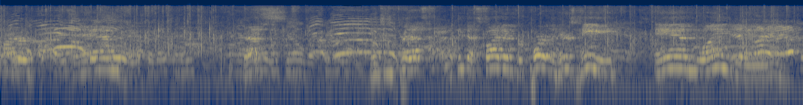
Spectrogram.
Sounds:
speech
run

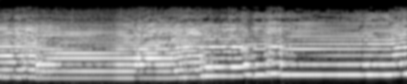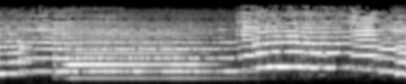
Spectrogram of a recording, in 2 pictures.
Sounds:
playing violin
music
fiddle
musical instrument

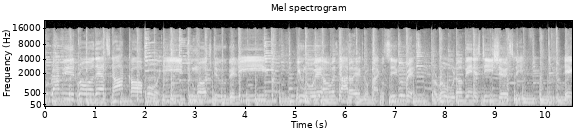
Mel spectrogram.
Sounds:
music

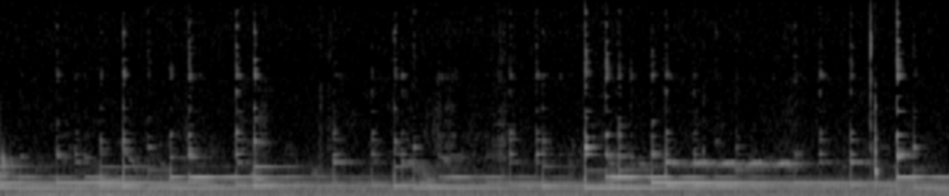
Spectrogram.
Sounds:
wind chime
chime

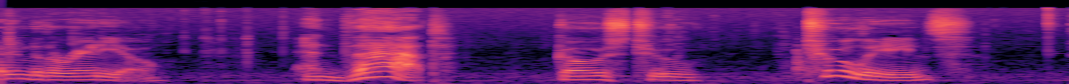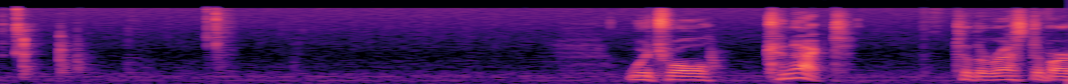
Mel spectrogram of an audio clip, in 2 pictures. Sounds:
speech

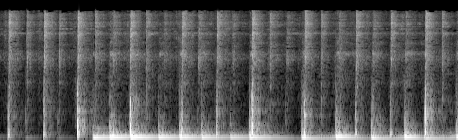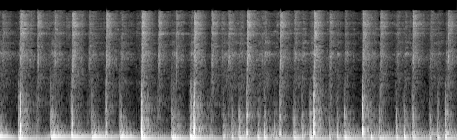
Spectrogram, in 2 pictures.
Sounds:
drum
music
musical instrument
percussion
tambourine

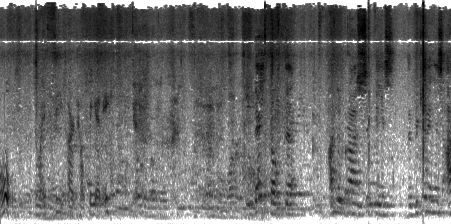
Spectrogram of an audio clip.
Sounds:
speech

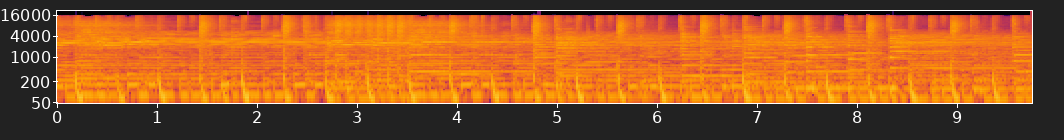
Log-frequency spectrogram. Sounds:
music
background music
blues

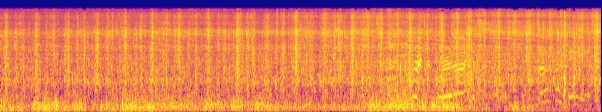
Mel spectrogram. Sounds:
boat
wind
wind noise (microphone)

